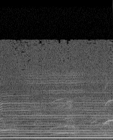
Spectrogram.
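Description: Electric lead guitar sliding up sharply into one long sustained note, held steady, with the band faint beneath.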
